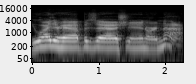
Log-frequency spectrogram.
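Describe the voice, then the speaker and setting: A man puts on a raspy character voice, pitched high for a man. He talks at a moderate pace in a flat, monotone delivery. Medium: read story. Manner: menacing, sinister.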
